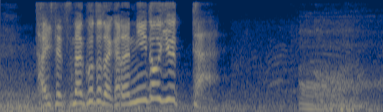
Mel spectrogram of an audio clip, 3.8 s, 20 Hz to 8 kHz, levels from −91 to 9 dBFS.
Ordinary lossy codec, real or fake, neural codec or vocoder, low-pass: none; fake; vocoder, 44.1 kHz, 80 mel bands, Vocos; 7.2 kHz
